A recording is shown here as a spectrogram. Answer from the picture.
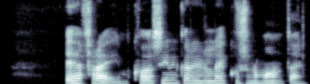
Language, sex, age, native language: Icelandic, female, 50-59, Icelandic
